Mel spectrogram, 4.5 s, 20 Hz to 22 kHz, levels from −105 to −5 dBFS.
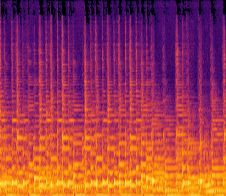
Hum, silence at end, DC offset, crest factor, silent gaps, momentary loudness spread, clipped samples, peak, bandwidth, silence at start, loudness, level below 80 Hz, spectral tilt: none; 0 s; under 0.1%; 16 dB; none; 2 LU; under 0.1%; -2 dBFS; 15 kHz; 0 s; -18 LUFS; -24 dBFS; -7 dB/octave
